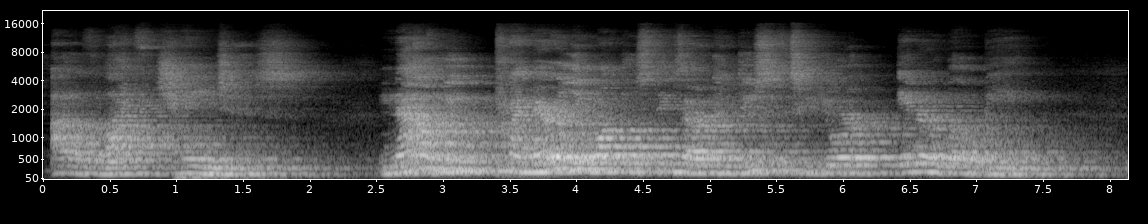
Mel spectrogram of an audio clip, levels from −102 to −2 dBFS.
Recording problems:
room echo; strong; dies away in 1.8 s
off-mic speech; far

